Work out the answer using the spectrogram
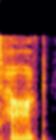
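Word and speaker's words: Haake: H A A ke is my best guess. I I I've I've seen that name spelled variously and uh it's as far as I know pronounced Hawk.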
